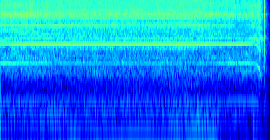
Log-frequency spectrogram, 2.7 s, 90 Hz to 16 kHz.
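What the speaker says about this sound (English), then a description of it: "So we had to go one drill bit bigger than 3/8," Power drill boring a hole through a log with a bit one size above 3/8 inch, a steady high-pitched motor whine held near and loud, then stopping abruptly at the end, with no talk.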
